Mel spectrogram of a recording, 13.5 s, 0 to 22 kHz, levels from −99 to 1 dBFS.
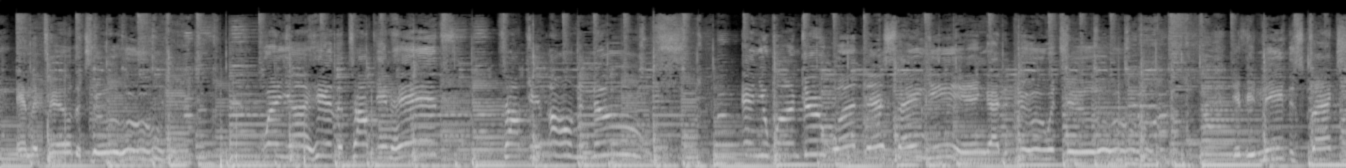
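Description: Loud pops strike at 0.65–0.67 s, 2.20–2.38 s (a double), 3.04–3.06 s and 11.18–11.45 s (another double), peaking about 15 dB above the signal. These are likely voltage pulses from a plug, switch or static, and the sound carries on underneath rather than dropping out.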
